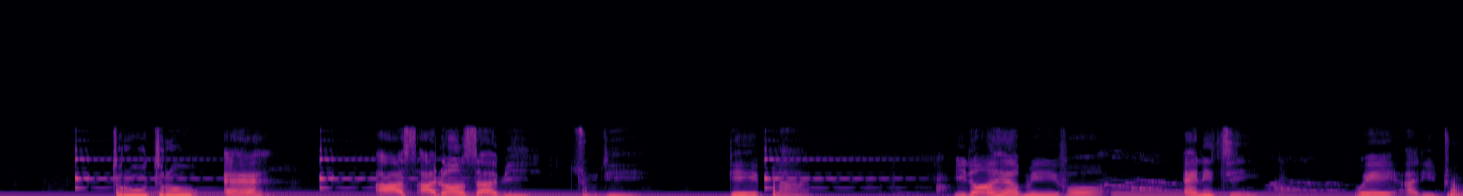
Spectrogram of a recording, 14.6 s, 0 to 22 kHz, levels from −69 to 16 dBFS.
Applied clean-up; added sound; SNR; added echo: none; Piano + Keyboard (musical); 14 dB; none.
